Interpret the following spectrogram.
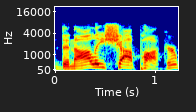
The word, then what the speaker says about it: Denali Shapaker: No, the freshman combos, Denali Shapaker, which is, by the way, how you pronounce it. I've talked to her parents.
